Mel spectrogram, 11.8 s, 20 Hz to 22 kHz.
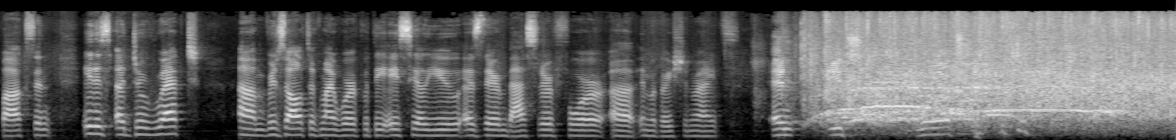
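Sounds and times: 
speech: 0.0 - 10.5
audience applause: 7.8 - 11.7.

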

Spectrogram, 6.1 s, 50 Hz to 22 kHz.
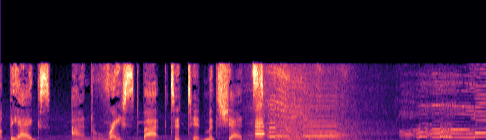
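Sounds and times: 
speech: 0.0 - 3.9
rooster crowing cock-a-doodle-doo: 4.9 - 6.0.

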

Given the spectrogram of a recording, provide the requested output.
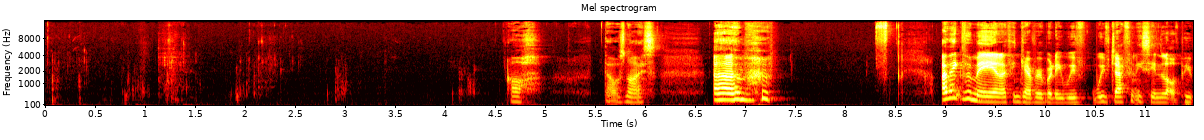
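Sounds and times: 
swallowing: 0.0 - 5.1
sipping water from a glass: 0.0 - 5.5
speech: 4.7 - 5.0, 5.6 - 7.4, 8.4 - 11.4.

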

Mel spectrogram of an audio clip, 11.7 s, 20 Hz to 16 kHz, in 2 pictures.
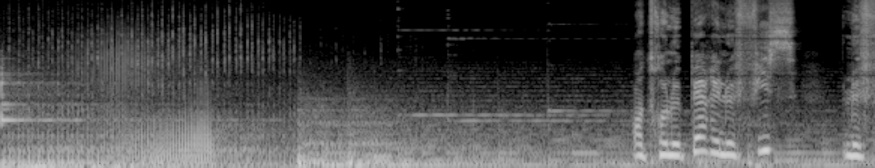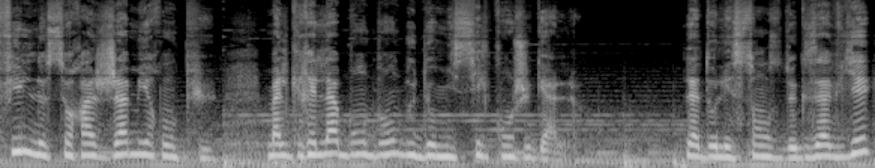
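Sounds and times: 
blue Triumph motorcycle engine revving then idling: 0.0 - 2.7
speech: 4.2 - 9.7, 10.4 - 11.6.

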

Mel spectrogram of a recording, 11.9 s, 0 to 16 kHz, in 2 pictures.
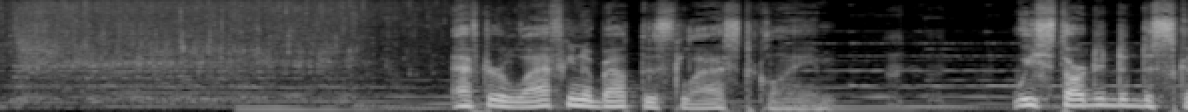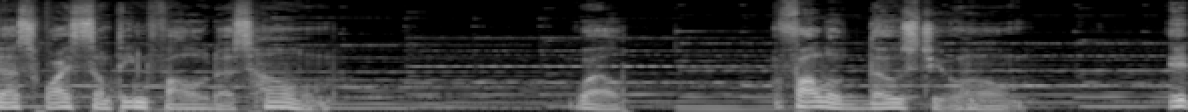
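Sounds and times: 
toilet flushing: 0.0 - 2.2
speech: 2.3 - 4.3, 5.1 - 7.8, 8.8 - 9.2, 9.8 - 11.2.

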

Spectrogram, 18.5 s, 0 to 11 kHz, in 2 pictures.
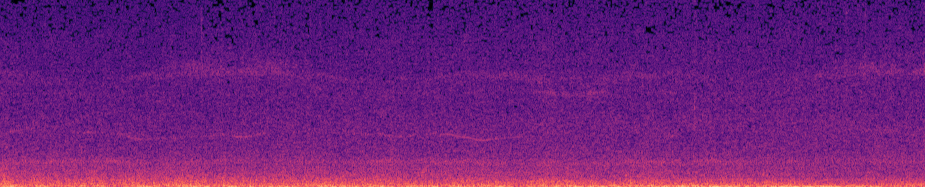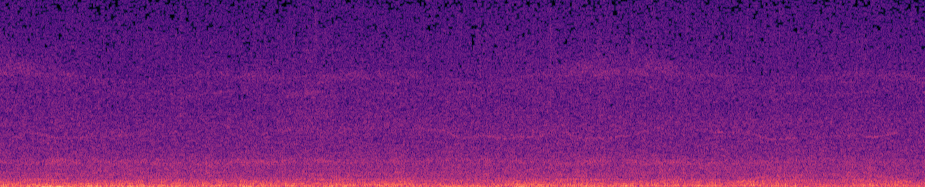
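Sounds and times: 
heavy low rumble of thunder or wind: 0.0 - 18.3
steady rain: 0.0 - 18.4.

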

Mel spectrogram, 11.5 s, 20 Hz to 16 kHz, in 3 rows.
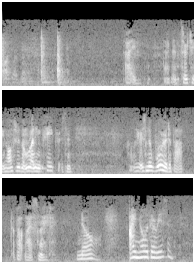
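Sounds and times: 
office door closing and latching: 0.8 - 1.4
speech: 2.5 - 5.5, 6.4 - 11.2.

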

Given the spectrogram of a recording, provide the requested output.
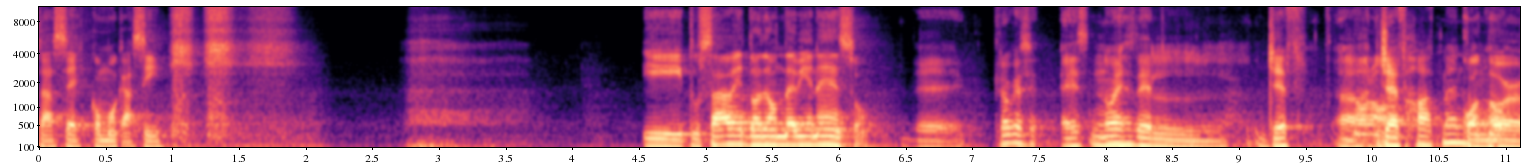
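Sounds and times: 
speech: 0.0 - 1.4, 4.6 - 11.0
quick sharp sniffs in through the nose: 1.0 - 2.0.

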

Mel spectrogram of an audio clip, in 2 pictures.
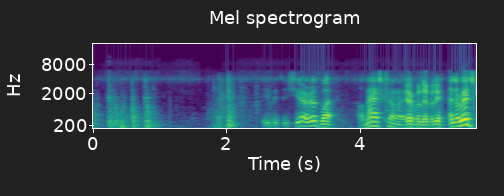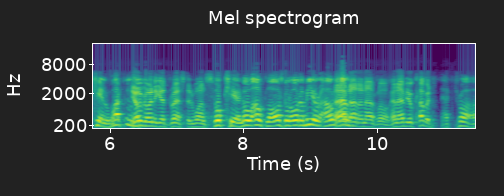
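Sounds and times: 
wooden door being opened with knocks and rattles: 0.1 - 1.0
speech: 2.6 - 11.4.

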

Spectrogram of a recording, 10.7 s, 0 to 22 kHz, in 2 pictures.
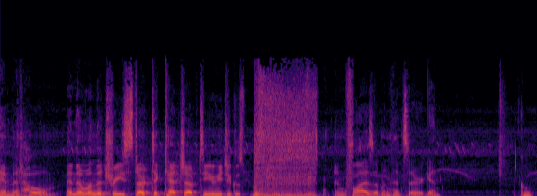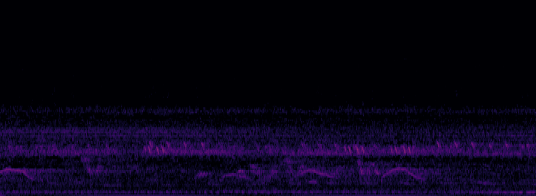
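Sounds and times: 
speech: 0.0 - 4.6, 5.2 - 5.4
steady insect chirring in a forest: 0.0 - 10.7
faint bird chirps: 3.6 - 10.7.

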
